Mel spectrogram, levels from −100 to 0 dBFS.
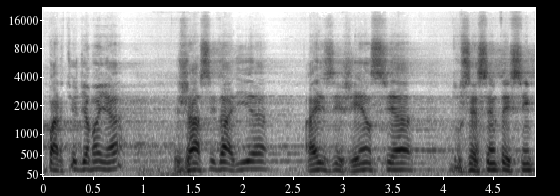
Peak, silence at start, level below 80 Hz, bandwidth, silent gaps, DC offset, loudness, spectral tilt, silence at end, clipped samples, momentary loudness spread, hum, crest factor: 0 dBFS; 0 s; -44 dBFS; 17 kHz; none; under 0.1%; -14 LUFS; -5 dB/octave; 0 s; under 0.1%; 13 LU; none; 14 dB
